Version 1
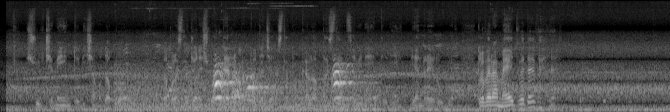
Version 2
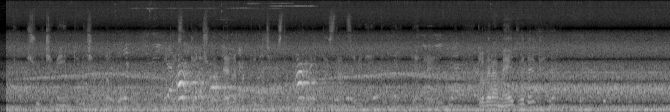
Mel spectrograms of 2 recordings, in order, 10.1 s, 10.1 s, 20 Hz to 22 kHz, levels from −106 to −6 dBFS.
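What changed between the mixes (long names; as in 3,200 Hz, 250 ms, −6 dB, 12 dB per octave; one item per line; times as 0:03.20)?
first sound +9.0 dB
second sound: entry −0.55 s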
